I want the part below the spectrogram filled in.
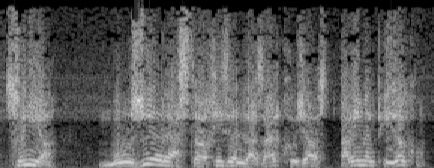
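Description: A man's voice: on the high side, expressive, bright, forceful tone, a little hiss or hum, voice pushed up, full character voice. A man voicing a tormented young man who speaks curtly and insistently, as a character in an audiobook. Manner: curt, demanding, feverish. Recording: dull lo-fi recording.

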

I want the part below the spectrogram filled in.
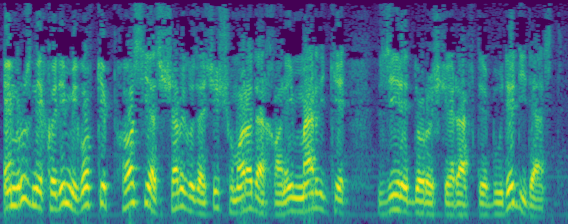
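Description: A man voicing an affable, probing male investigator who talks with smooth, excessive courtesy. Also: mid-range voice, expressive, pitched above the performer's own voice. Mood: courteous. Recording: dull lo-fi radio recording.

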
